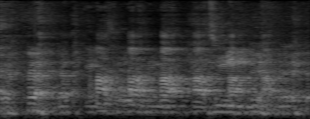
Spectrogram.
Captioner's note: laughs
